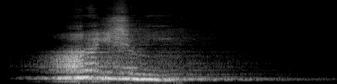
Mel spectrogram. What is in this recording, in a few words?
VO thinking; yamiko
